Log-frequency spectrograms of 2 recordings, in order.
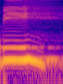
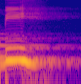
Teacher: Ha ini walaupun barisnya panjang jadi sukun saja. Kemudian bnya tetap pendek bih. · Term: mad silah qasirah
